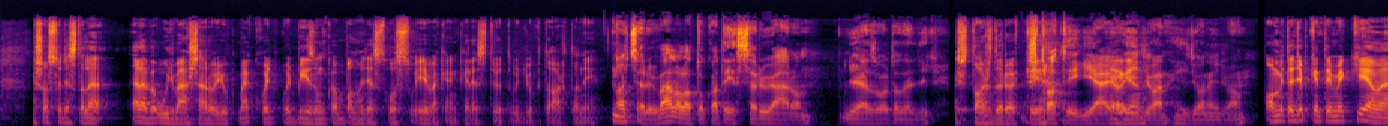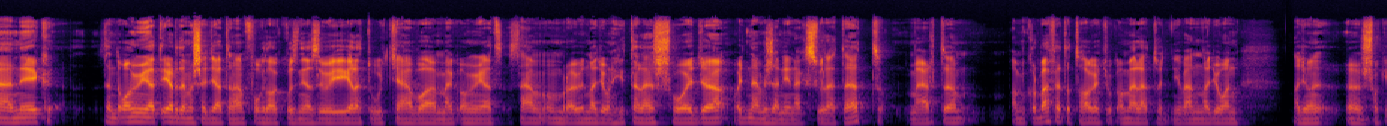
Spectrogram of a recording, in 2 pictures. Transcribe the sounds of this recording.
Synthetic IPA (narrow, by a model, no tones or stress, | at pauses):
eʃɒsho̞ɟɛst̪lɛ | ɛlɛvɛuːɟvaːʃa̰ːɾo̞jːukmɛkho̞ɟho̞̰ɟ̚biːzuŋkɒbːɒ̰nɦo̞ɟɛst̪ho̞sːṵːʔḛːvɛ̰kɛ̰ŋkɛɾɛ̰st̪y̰lt̪ṵɟːṵkt̪ɒ̰rt̪ɒ̰nḭnɒcsɛɾyːvaːlːɒlɒt̪o̞kɒt̪eːsːɛɾyːaːɾo̞n | uɟɛɛzʋo̞lt̪ɒzɛɟːik | ʃt̪ɒʒd̪øɾøkːeːɾɒt̪eːɡijaːjɒiɛnɟvɒniːɟvɒniːɟʋɒn | ɒ̰mit̪ɛɟeːp̚keːnt̪eːnmeːkkːiɛmɛlneːk | sɛɾint̪ɛmɒmimijɒt̪ːeːrd̪ɛmɛʃɛɟːaːlt̪ɒlaːɱfo̞ɡlɒlko̞zniɒzøːeːlɛt̪uːcːaːvɒlmɛɡɒmijɒt̪ːsaːmo̰mrɒ̰øːnɒɟo̞nɦit̪ɛlɛʃho̞ɟho̰ɟnɛmʒɛninɛksylɛt̪ɛt̪ː | mɛrt̪ | ɒ̰miko̞rbɛfɛlɛjt̪ɛt̪ːhɒlɡɒcːukɒ̰mɛlːɛt̪ho̞̰ɟɲḭlvaːnːɒɟo̞nː | ɒ̰ɟo̞nøʃo̞k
